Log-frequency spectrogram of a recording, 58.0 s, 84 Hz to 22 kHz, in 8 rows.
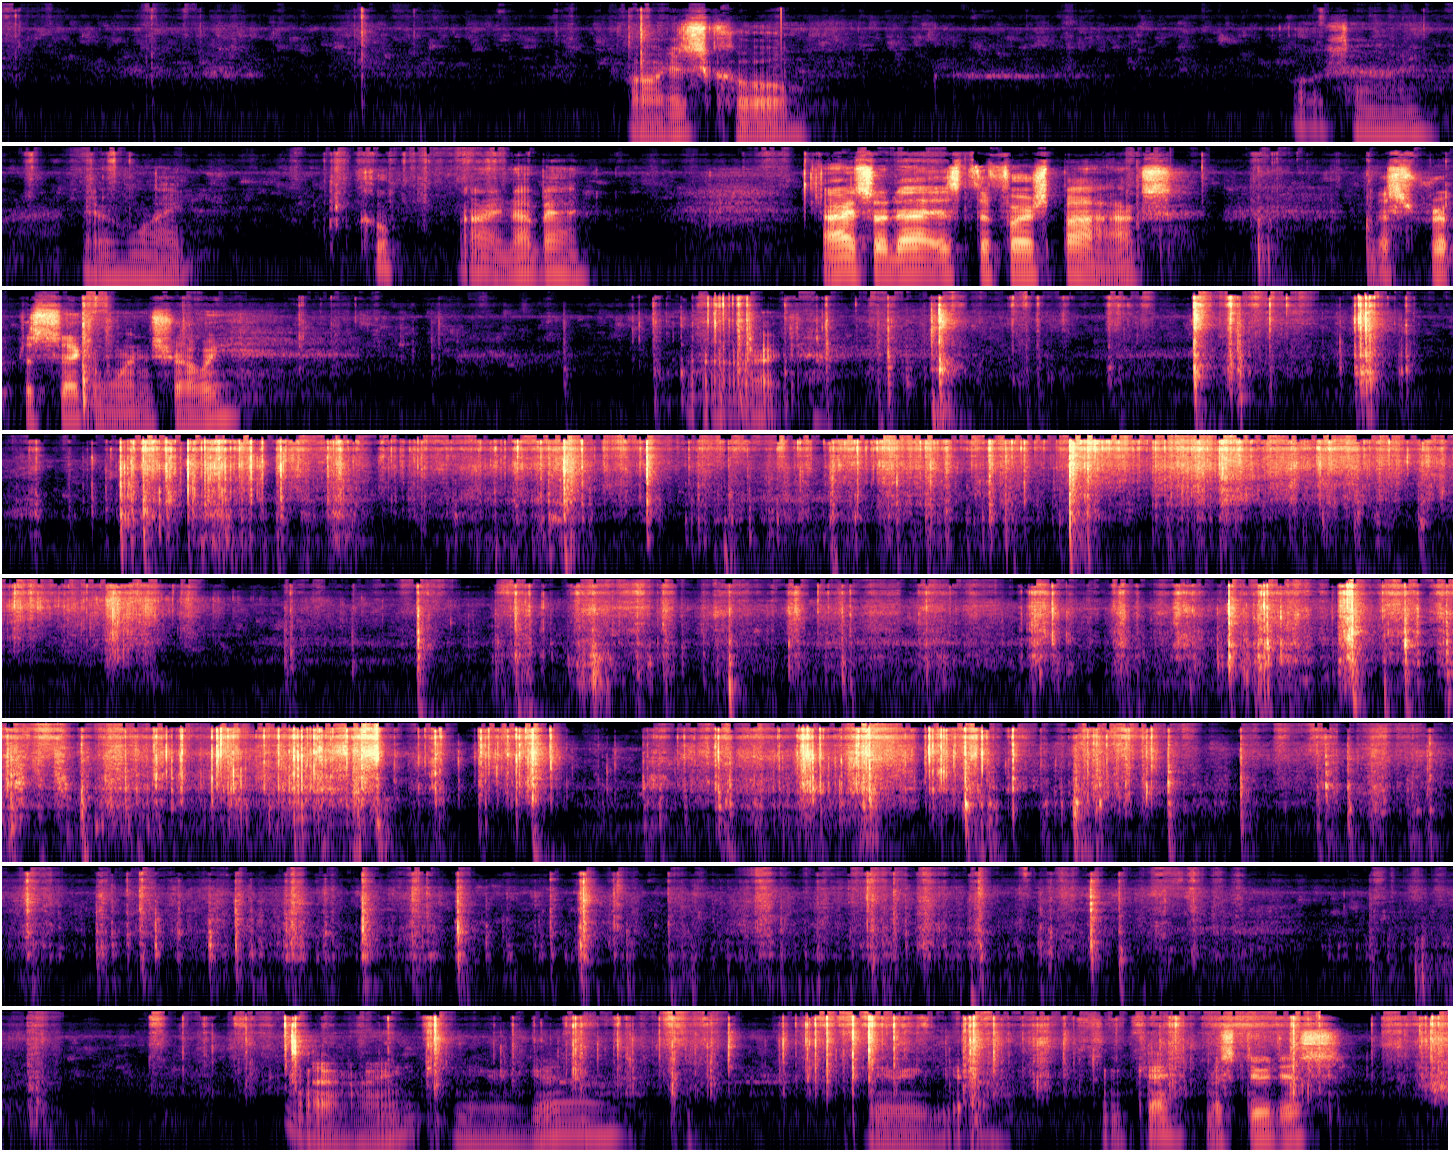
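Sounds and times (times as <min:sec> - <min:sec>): packaging tearing and crinkling: 0:20.4 - 0:30.2, 0:31.5 - 0:44.1, 0:51.6 - 0:58.0.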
